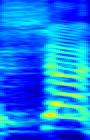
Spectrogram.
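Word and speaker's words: Shah: il a renversé le chat d'Iran Mohammed Reza palavi j'ai pas dit chat que vous avez dans vos maisons le chat s'écrit ici s H a H qui signifie roi le chat d'Iran Mohamed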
